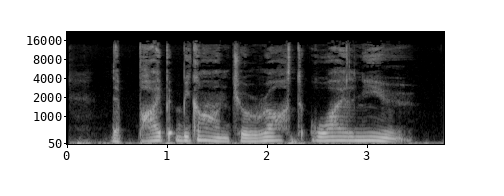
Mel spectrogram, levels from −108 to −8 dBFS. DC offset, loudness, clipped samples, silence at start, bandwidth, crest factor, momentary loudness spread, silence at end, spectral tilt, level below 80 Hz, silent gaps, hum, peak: under 0.1%; -41 LUFS; under 0.1%; 0.05 s; 16 kHz; 16 dB; 8 LU; 0 s; -6 dB/octave; -54 dBFS; none; none; -24 dBFS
